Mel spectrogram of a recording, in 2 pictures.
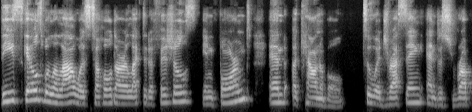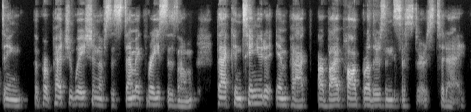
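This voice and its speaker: A woman with a low voice hosts an online training session. She reads a formal, scripted overview for the participants. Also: normal speed. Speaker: event host. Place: online meeting.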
